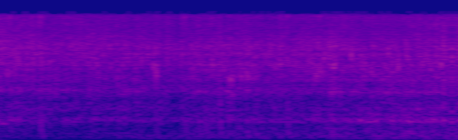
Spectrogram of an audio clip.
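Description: Mustard seeds crackle in hot oil, a bright continuous sizzle full of tiny pops, close up and unbroken, with no one speaking.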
